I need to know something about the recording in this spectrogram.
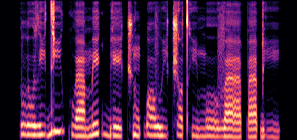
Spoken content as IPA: l o˨ z i˨ d iː˦ kʷ aː˨ m eː˦ ɡ͡b eː˨ t͡ʃ ũ˨ ɓ ɔ˦ v i˨ t͡ʃ ɔ˦ tʰ i˨ m oː˨ v aː˨ p a˨ ɓ i˨

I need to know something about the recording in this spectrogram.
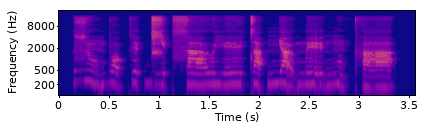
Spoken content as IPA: z ũ˦˨ b ɔ̰˦˨ k ɪ˦ ʔ d͡ʑ ɪ˦ ʔ sʰ a˦ ʊ̯ j e˦ ɪ̯ t ä˦ ʔ ɲ a̰˦˨ ʊ̯ m ḛ˦˨ ɪ̯ ŋ ũ˦˨ pʰ ä˨

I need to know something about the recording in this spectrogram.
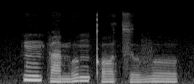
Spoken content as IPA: k͡p ũ˦ p a˨ m o˦ ŋ kʼ ɔ˨ t͡s ʊ˨ β o˦

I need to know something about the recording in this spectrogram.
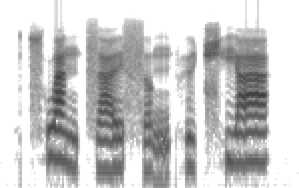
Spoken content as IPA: t͡sʰ w a˥˩ n t͡s a˧˥ ɪ̯ s ɤ̰˨˩ ŋ pʰ y˦ t͡ɕʰ j ä˥

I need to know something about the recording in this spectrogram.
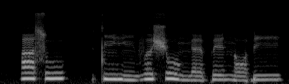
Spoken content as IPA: a˦ s u˦ | t ĩ˧ j ĩ˨ v ə˦ ʃ o˦˨ ŋ ɛ˨ p e˧ n ɔ˨ ɗ i˧

